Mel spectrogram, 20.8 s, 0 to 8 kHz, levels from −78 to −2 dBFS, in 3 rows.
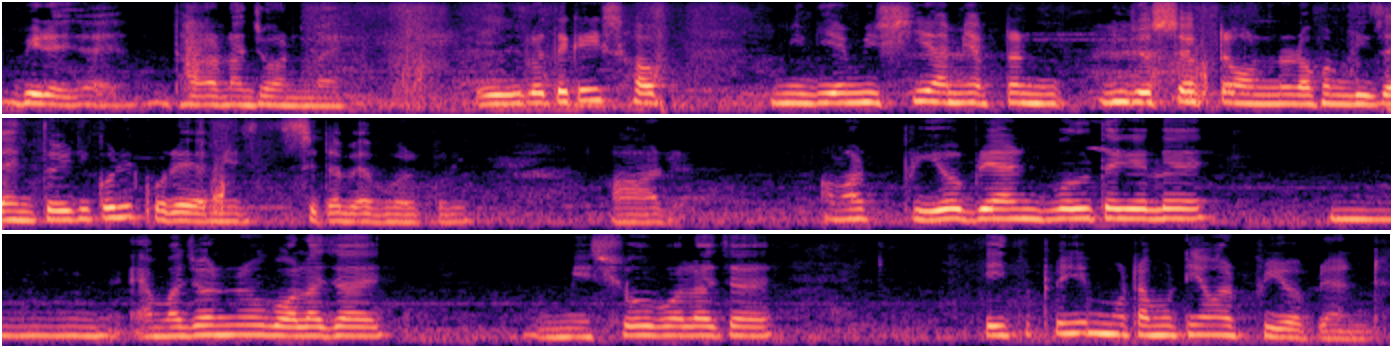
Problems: constant background noise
